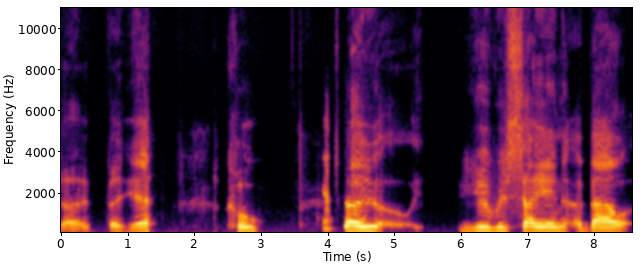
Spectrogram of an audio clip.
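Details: Adult man with spastic cerebral palsy caused by lack of oxygen at birth, affecting limb control and speech; dysarthria (spastic cerebral palsy).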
